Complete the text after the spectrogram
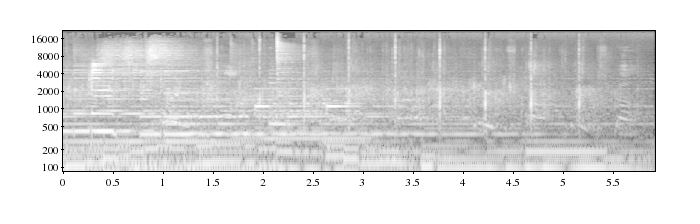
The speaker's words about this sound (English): Come on, one more time. Why don't you clap your hands to him and praise him and shout to God with a voice of triumph.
